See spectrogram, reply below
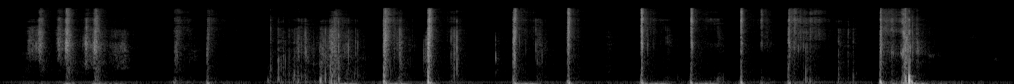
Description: stick

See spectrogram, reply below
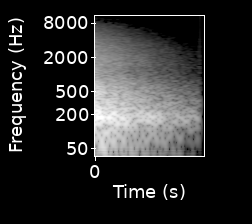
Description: kick

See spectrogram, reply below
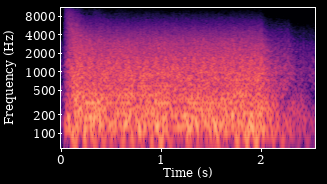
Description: air feeding

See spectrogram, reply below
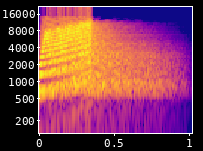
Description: motion; animal

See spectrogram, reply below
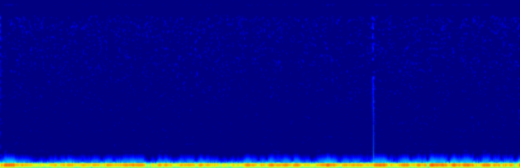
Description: on board spaceship

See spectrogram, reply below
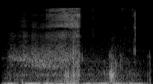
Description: sip; animal

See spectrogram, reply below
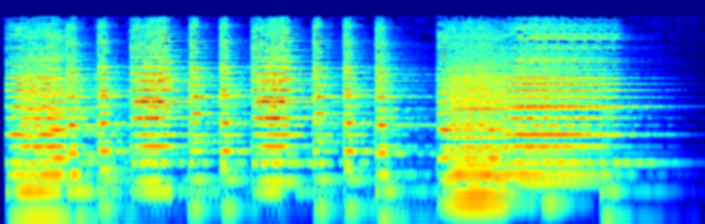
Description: classic, jingle

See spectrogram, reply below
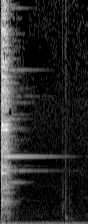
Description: metal hit

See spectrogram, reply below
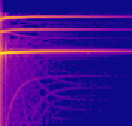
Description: find

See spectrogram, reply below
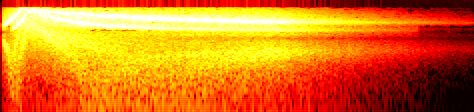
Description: warp

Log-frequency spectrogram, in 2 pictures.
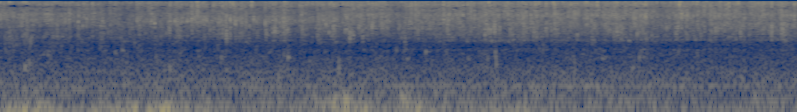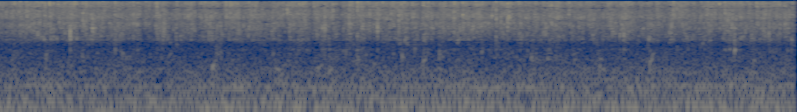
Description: drain

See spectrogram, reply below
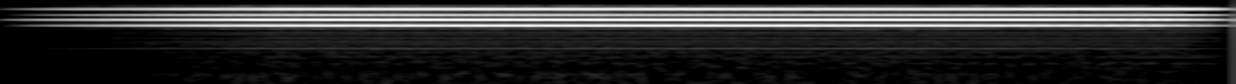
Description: shine

